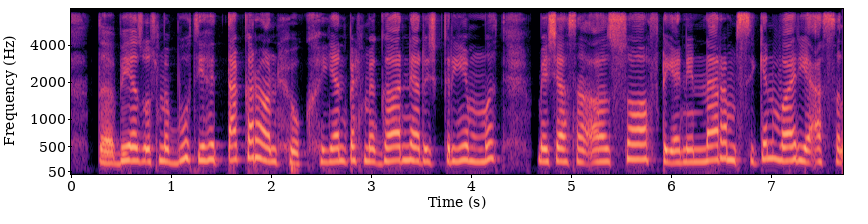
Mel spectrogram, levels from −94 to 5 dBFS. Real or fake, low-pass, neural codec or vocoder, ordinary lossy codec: real; 7.2 kHz; none; none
